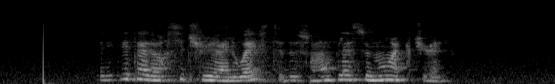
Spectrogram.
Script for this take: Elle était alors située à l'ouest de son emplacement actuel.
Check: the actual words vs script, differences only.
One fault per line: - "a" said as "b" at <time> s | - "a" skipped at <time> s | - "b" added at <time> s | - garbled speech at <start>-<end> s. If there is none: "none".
none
